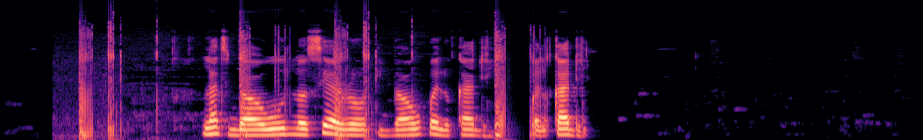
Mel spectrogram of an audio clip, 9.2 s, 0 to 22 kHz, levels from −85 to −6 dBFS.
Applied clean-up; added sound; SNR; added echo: classical method log-MMSE.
